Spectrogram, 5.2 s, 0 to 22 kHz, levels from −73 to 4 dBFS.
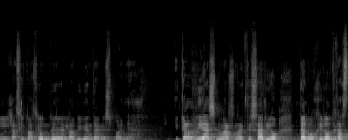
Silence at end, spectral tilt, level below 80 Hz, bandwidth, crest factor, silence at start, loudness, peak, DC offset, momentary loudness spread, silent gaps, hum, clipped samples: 0 s; -5 dB/octave; -54 dBFS; 18 kHz; 20 dB; 0 s; -27 LUFS; -8 dBFS; under 0.1%; 14 LU; none; none; under 0.1%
